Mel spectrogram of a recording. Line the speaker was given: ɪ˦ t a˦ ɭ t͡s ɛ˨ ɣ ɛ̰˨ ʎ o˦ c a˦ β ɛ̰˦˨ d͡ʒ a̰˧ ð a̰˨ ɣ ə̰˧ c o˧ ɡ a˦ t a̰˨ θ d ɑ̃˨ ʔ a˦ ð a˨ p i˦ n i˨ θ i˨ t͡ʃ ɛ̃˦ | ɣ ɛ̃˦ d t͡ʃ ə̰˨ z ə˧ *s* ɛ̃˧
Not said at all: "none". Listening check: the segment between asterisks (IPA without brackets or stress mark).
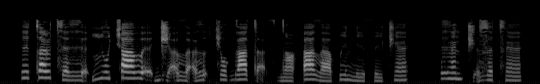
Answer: t͡s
